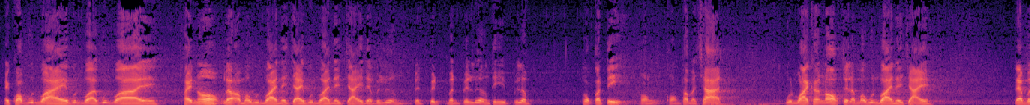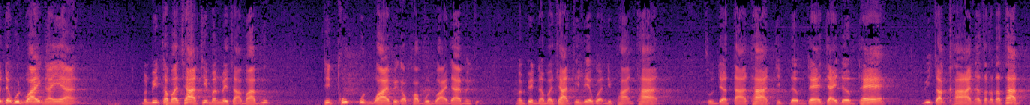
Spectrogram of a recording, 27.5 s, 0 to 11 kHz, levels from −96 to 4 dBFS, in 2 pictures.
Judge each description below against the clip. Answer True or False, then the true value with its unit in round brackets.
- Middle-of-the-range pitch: False (130 Hz)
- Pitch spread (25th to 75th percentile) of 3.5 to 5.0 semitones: False (3.1 semitones)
